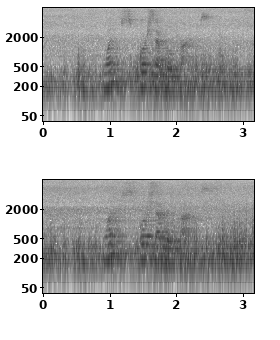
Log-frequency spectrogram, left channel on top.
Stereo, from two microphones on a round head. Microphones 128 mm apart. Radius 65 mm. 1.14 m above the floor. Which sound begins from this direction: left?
A woman speaking, at 0.9 s.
